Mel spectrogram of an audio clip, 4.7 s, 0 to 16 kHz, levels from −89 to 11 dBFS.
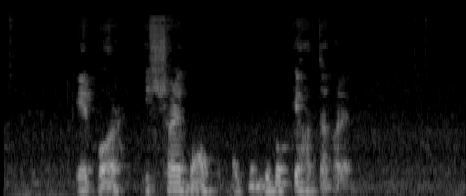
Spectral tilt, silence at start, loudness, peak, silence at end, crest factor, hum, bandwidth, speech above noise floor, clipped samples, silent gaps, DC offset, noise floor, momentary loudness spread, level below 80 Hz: -7 dB/octave; 0.75 s; -36 LUFS; -18 dBFS; 1.15 s; 20 dB; none; 11.5 kHz; 29 dB; under 0.1%; none; under 0.1%; -64 dBFS; 15 LU; -66 dBFS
